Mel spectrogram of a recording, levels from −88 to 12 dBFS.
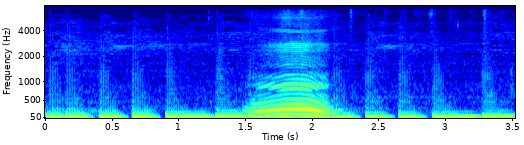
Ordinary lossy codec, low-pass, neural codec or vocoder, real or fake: none; 7.2 kHz; none; real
